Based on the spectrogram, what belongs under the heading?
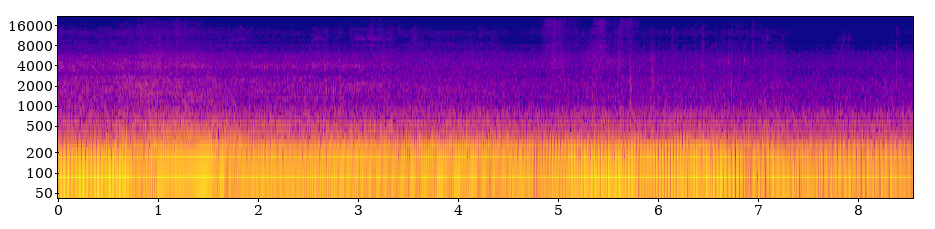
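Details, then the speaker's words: Big-turbo Audi A4 B7 1.8T 20V after a dyno run, with oil and filter changed and head components re-torqued; driving on cold oil at 3 bar pressure: deep rumble with an uneven knock as revs rise and fall. Noise persists; bearing knock suspected, not confirmed. "That's good, but the noise still persists. So yeah, I'm sure that you heard it."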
